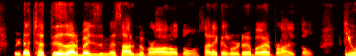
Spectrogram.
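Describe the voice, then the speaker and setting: A man speaks with a high pitch and ordinary variation. The sound is dry and close, with no echo. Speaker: maths teacher. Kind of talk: lecture. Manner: not loud, fasting; animated.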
